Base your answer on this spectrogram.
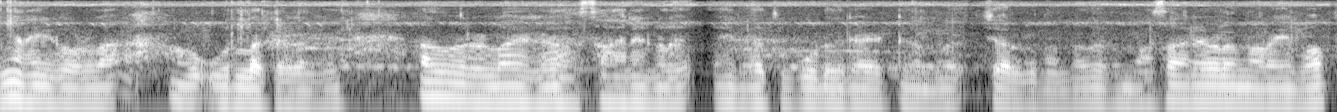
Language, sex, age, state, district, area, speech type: Malayalam, male, 45-60, Kerala, Thiruvananthapuram, rural, spontaneous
